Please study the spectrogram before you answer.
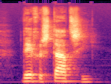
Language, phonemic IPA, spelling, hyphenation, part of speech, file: Dutch, /ˌdeː.ɣʏsˈtaː.(t)si/, degustatie, de‧gus‧ta‧tie, noun, Nl-degustatie.ogg
- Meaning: 1. the tasting and relishing of something, in particular when considered as part of a high-brow tastes 2. winetasting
